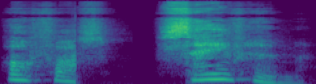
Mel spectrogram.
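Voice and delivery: high desperate plea; pleading in fear. Acted. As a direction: beg for his life. Lucy pleads in terror.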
